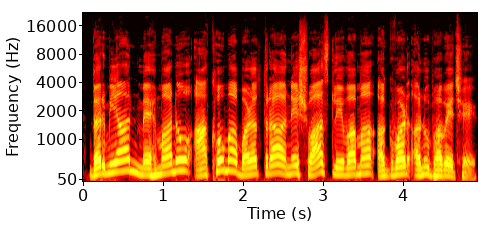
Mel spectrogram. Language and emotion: Gujarati, neutral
